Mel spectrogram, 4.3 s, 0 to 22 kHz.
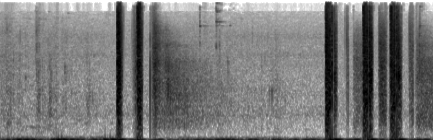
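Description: Sharp pistol shots ring out against steel targets on a 2-gun match stage: a close pair, a pause, then a quicker string of five reports with metallic pings trailing off.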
